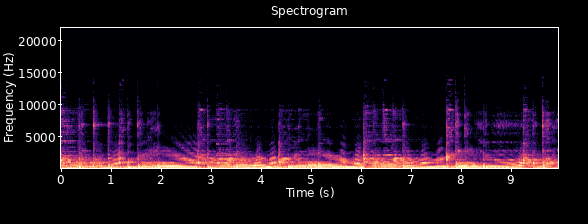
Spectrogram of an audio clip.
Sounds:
musical instrument, acoustic guitar, playing acoustic guitar, guitar, dubstep, music, plucked string instrument

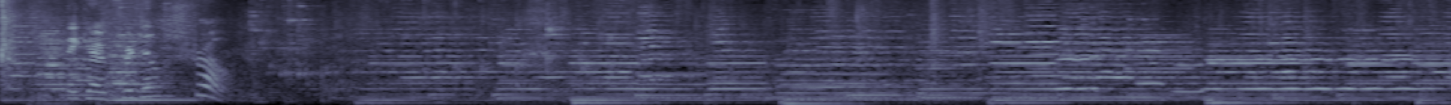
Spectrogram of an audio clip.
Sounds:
music, dance music, speech

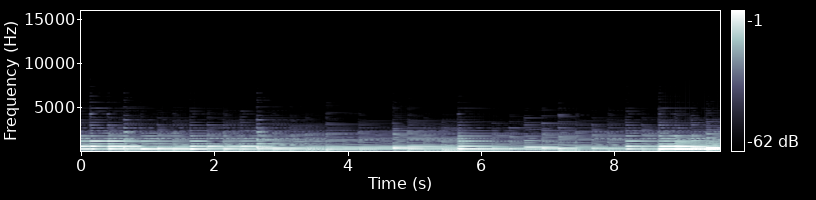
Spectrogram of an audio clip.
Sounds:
music, musical instrument

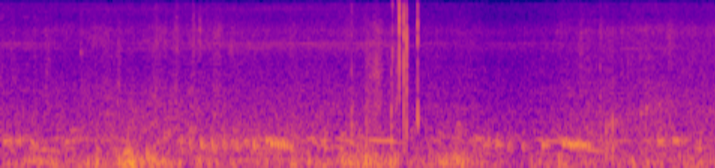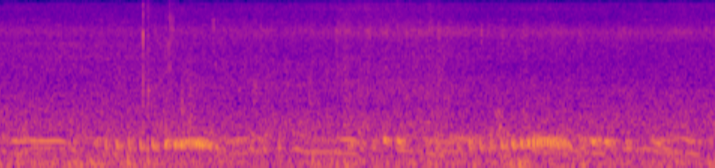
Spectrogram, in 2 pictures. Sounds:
bird, pigeon

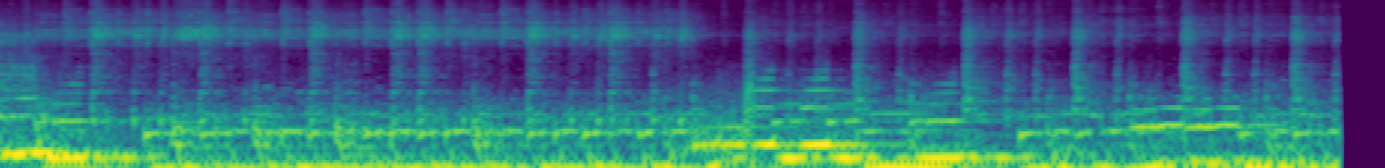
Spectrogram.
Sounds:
dance music, music

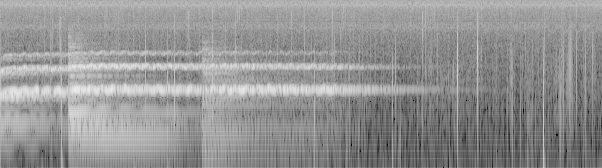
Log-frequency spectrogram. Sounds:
playing theremin

